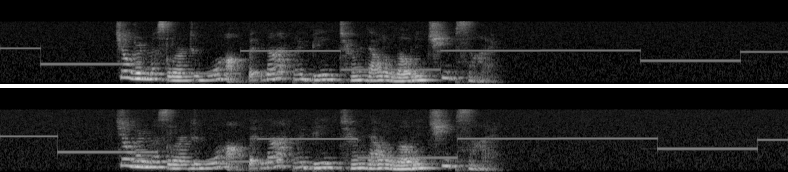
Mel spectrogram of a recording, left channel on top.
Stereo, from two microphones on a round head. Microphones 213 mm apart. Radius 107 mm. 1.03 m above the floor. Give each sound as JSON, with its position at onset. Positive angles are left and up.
{"t": 1.2, "sound": "a woman speaking", "side_deg": 70, "distance_m": 2.0}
